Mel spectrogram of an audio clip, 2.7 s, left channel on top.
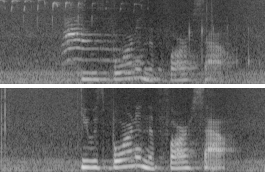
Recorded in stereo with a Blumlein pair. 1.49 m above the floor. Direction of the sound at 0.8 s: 35° right.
